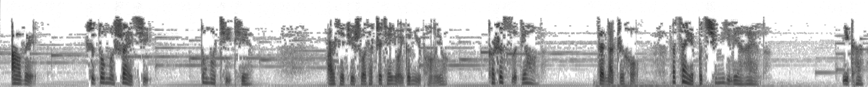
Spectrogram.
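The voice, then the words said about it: Gentle, soft character voice. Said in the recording (Chinese): “用温柔的声音说”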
